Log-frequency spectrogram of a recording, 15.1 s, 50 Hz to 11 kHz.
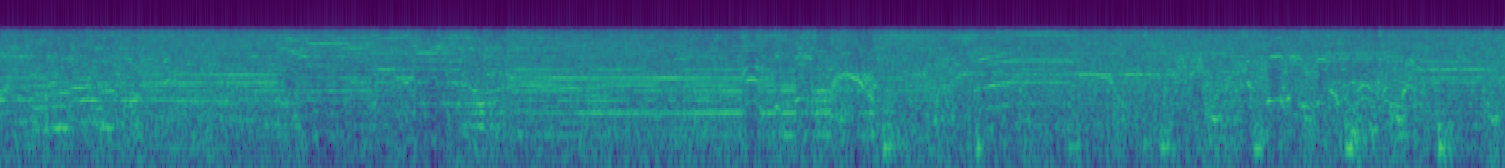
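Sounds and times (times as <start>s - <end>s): live strummed guitar music: 0.0s - 15.0s.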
